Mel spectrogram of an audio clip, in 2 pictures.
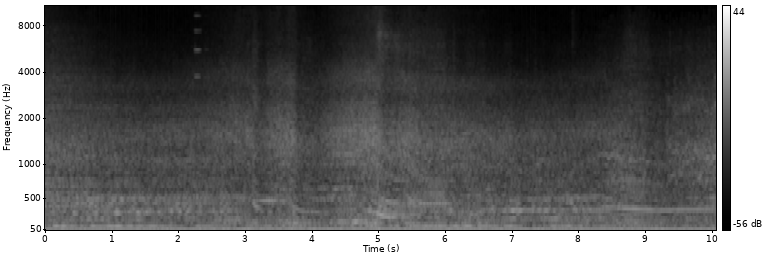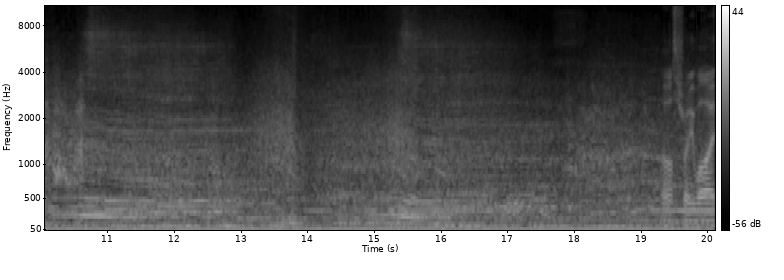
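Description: V8 Supercars race in Gran Turismo 7, with dense, steady engine roar from a close pack running three-wide onto a bridge. A commentator talks throughout over the continuous, loud engine noise.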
